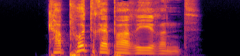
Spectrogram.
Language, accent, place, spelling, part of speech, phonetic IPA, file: German, Germany, Berlin, kaputtreparierend, verb, [kaˈpʊtʁepaˌʁiːʁənt], De-kaputtreparierend.ogg
- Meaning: present participle of kaputtreparieren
